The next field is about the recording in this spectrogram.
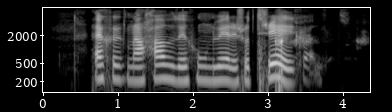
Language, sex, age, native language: Icelandic, male, 11, English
